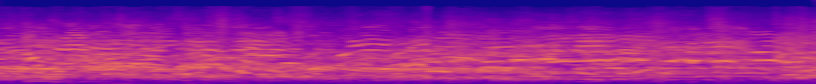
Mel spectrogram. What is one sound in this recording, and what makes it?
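Young women chant together.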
